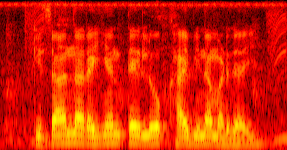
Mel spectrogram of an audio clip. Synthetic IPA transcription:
kɪsaːnːaɾəɦijənt̪eloːkʰːaːebɪnamɐɽd͡ʒaːiː

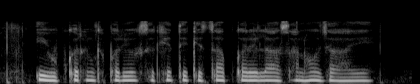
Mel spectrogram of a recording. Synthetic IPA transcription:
iʊpkəɾənke̥pəɾjoːɡsekʰet̪ekeɦsaːb̚kəɾelaːsaːnɦod͡ʒaːe

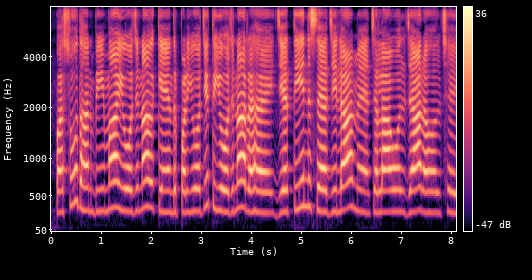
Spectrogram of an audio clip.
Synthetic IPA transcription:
pəsud̪ʱənbimajod͡ʒnakend̪ɾəpɾijod͡ʒit̪jod͡ʒnaɾəɦɛd͡ʒet̪insed͡ʒilamet͡ʃəlaʋəld͡ʒaɾəɦəlt͡ʃʰɛ

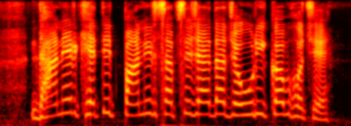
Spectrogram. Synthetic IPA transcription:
d̪ʱaːneɾkʰeːt̪it̪̚paːniɾsəbsed͡ʒaːjd̪ad͡ʒəɾuːɾikəbɦoːt͡ʃʰeː

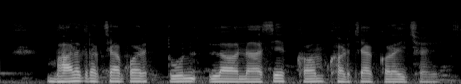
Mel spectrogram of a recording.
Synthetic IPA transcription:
bʱaɾət̪ɾəkt͡ʃʰapəɾt̪unlənasekəmkʰəɾt͡ʃakəɾəjt͡ʃʰə

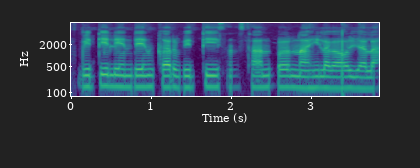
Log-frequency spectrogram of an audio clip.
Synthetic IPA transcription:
bit̪ileːnd̪eːnkəɾbɪt̪isə̃nst̪ʰaːnpəɾnaɦĩləɡaːəld͡ʒaːlaː

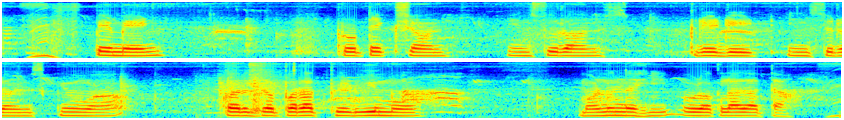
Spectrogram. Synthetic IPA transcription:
pemeɳʈ | pɾoʈekɕən | insuɾənskɾeɖiʈinsuɾənskĩw̃ʋa | kəɾd͡zəpəɾət̪fʰiɽʋimo | m̤əɽ̃uːnəɦioɭəklad͡zat̪a

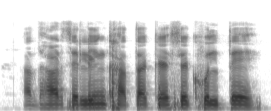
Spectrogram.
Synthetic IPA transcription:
aːd̪ʱaːɾselɪ̃ŋɡkʰaːt̪akɛːsekʰuːlt̪e

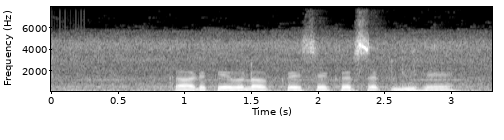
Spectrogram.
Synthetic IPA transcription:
kaːɾɖkebəlɔːkkɛːsekəɾsəkliɦɛː

